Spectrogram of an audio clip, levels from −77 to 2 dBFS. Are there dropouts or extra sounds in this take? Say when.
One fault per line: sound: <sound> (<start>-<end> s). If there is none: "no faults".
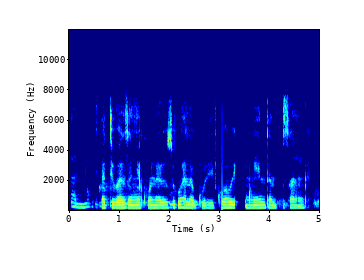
sound: dropout (4.1-4.3 s)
